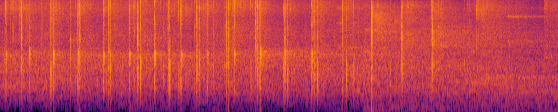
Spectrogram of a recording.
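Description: A few people clapping: scattered, irregular claps that thin out and stop about four and a half seconds in.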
